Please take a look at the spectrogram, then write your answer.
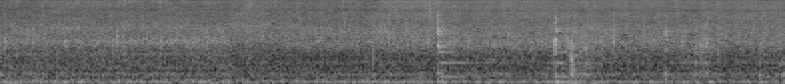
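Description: Corn being sautéed and stirred in a hot pan, a steady dense sizzle with occasional scraping clicks of the spatula, close and continuous with no talking.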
